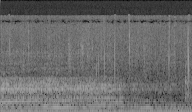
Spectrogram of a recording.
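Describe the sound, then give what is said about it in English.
A truck engine rumbles with a low, steady drone and faint shifting tones as it pulls away from an alley, staying fairly loud throughout with no voices. “The truck pulled away.”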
